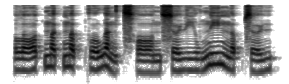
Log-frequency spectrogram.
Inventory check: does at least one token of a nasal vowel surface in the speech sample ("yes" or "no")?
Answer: no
